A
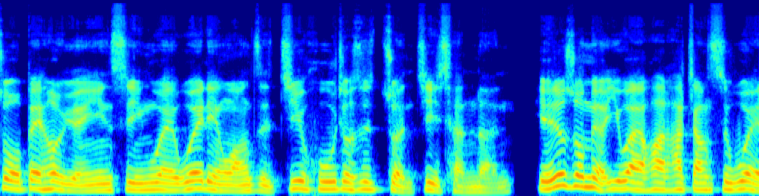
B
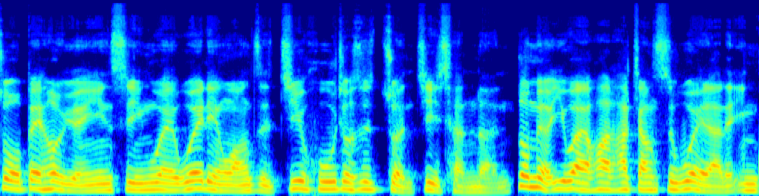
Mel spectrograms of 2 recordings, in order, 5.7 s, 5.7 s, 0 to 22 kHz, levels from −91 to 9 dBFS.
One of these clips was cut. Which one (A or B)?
B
